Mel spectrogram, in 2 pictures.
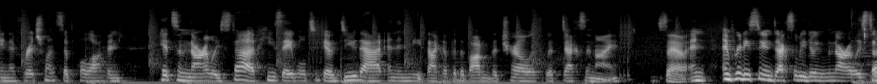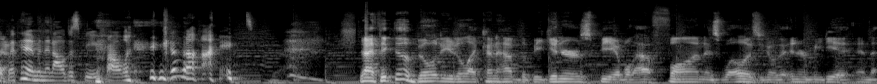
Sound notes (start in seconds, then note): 9.6 laughter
